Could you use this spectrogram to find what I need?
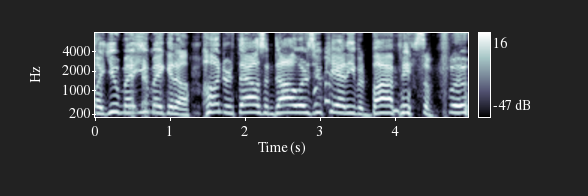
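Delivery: loud, high put-on voice of an offended old man; imitating his dad. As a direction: play the indignant father ranting on the phone. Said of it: "Is that his accent too?".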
